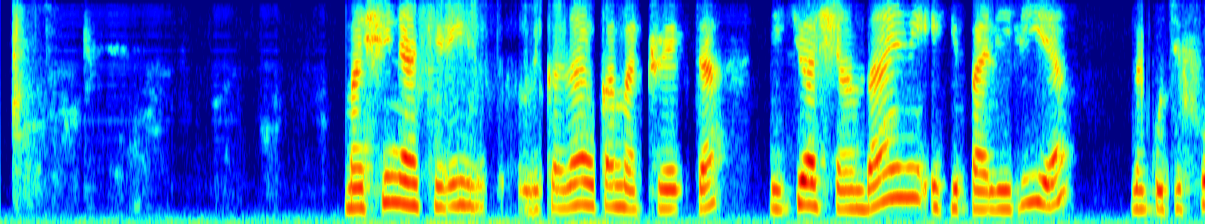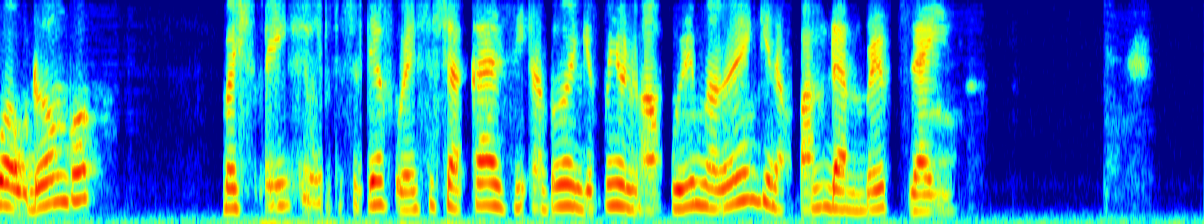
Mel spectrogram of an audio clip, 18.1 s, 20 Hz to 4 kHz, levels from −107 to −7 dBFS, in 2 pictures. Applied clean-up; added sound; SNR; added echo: neural diffusion model UNIVERSE++.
